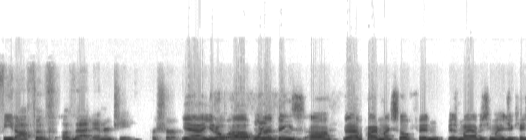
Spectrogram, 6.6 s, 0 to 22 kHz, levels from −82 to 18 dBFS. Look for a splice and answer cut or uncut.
cut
